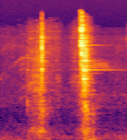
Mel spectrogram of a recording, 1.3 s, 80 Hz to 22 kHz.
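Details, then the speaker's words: Wrecked Apollo 125 motorcycle, top end reportedly redone, engine turned over by hand: two sharp dry clicks, a top-end "clac"; badly set timing/distribution suspected, not confirmed. "genre on entend que ça tourne ça un petit clac ça c'est pas bon"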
